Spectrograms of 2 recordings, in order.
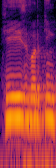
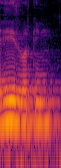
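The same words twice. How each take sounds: First: He and is are said as separate words. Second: He and is are joined into one syllable. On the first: "ही इज़ working की जगह" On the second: "हमने बोल दिया ... ये एक ही में जुड़ गया दोनों"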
